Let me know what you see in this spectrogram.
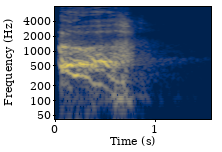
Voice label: Male Naga Death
